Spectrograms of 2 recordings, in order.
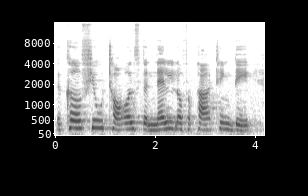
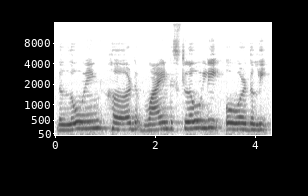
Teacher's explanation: In each pair, the first syllable is unstressed or unaccented and the second is stressed or accented, as in the 2 lines that open the poem. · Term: iambic pentameter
